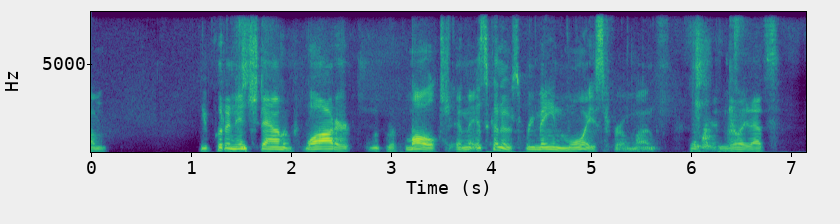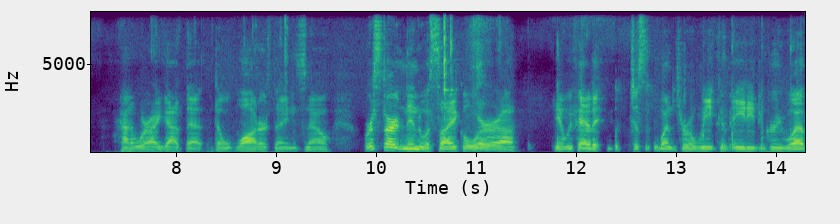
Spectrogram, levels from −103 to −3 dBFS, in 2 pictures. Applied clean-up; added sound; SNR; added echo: neural mask model Resemble Enhance denoiser.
